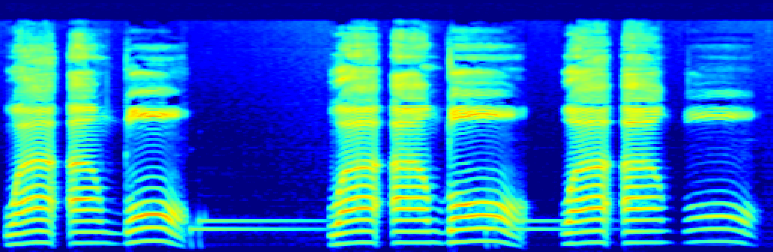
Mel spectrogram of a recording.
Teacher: perhatikan tidak monyong tidak maju bibirnya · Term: Dod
